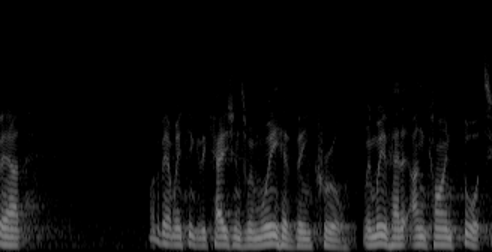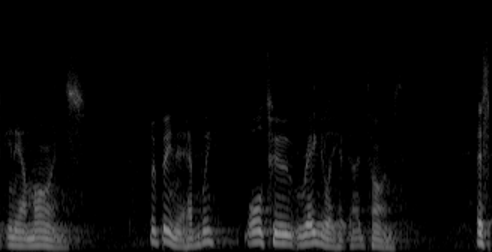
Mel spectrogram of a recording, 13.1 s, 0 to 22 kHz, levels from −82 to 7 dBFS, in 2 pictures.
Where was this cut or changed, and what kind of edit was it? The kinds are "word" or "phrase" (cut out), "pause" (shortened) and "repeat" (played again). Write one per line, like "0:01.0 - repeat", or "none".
0:04.7 - pause
0:08.1 - pause
0:09.7 - pause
